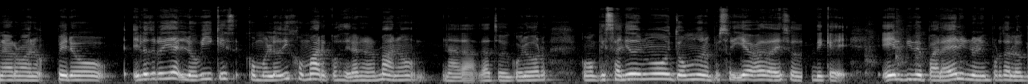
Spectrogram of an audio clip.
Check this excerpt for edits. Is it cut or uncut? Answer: cut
